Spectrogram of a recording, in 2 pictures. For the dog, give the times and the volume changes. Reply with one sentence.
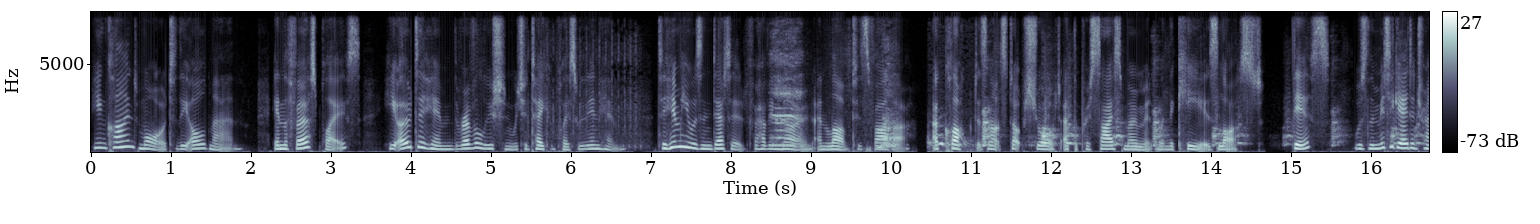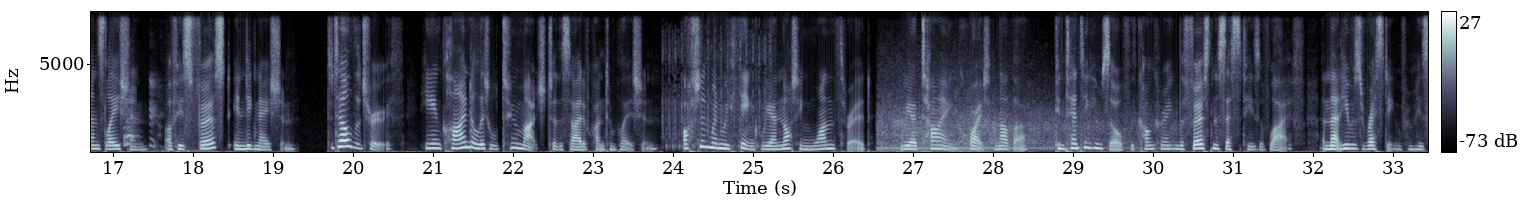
You can hear the dog briefly from 8.4 to 8.9 s; and from 9.7 to 18.2 s, getting quieter.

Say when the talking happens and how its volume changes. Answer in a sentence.
You can hear the talking from 0.0 to 33.3 s, at a steady volume.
